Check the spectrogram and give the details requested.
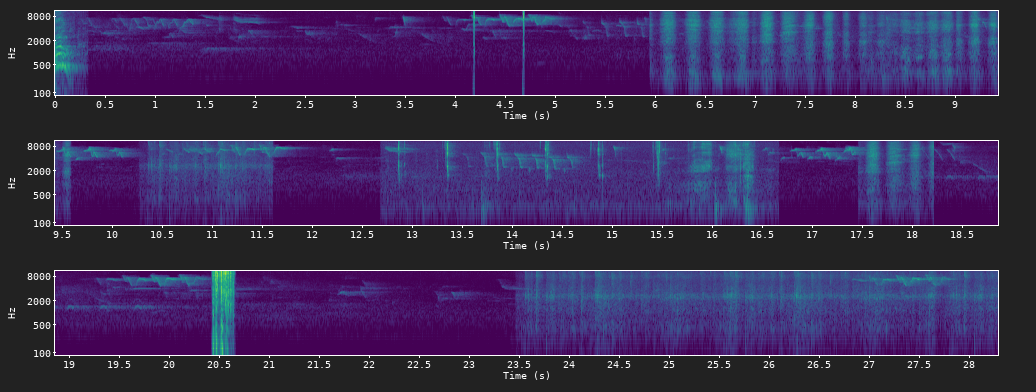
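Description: Birds chirping in the background of an animated film's soundtrack, with several bursts of rapid chewing and crunching sounds as a cat eats an egg. One loud, sharp hit comes about twenty seconds in, and a steady noisy stretch follows near the end.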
